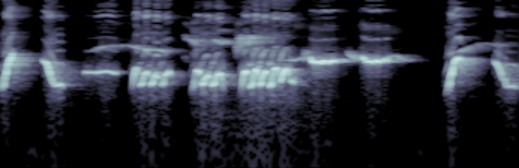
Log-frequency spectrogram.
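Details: White-rumped shama song used as an afternoon lure for speckled juveniles and young birds to make them answer and sing: rich whistled phrases around mid pitch, fast trilled bursts and upslurred notes, several phrases in quick succession.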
